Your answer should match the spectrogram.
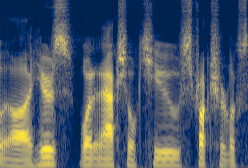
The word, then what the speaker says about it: queue: the deck so a cue pronounced by the letter q is actually from the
